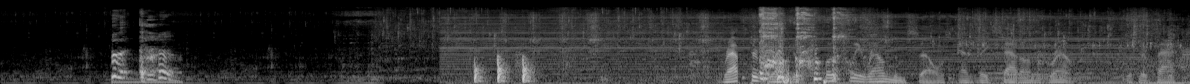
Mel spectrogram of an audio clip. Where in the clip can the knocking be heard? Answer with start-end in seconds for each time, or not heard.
4.7-5.7.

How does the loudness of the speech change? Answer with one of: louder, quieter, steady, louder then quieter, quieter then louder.
quieter.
